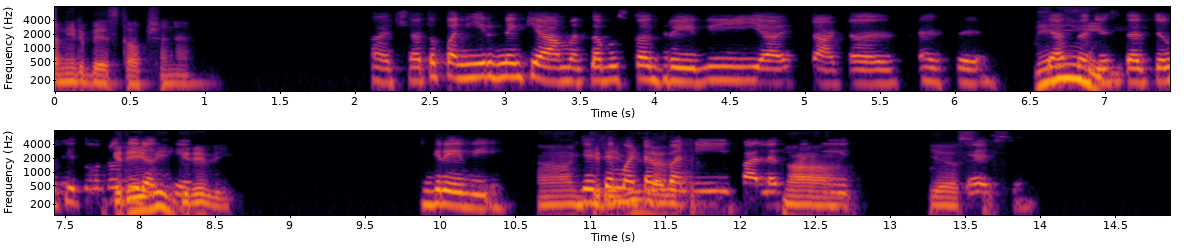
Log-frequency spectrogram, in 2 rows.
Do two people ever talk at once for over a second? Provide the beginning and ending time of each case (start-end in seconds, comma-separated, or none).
10.9-12.8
